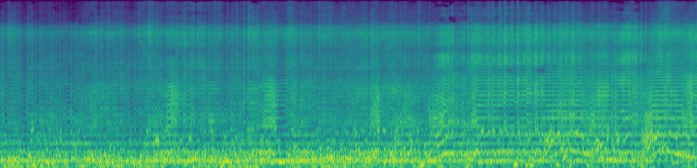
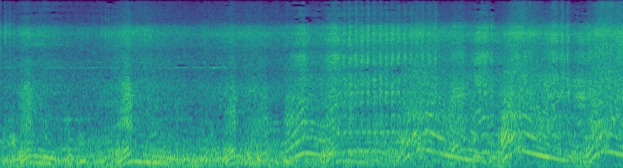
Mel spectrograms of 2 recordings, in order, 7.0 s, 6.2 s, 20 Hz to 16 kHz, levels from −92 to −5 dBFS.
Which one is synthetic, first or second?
first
